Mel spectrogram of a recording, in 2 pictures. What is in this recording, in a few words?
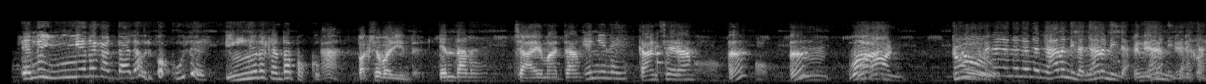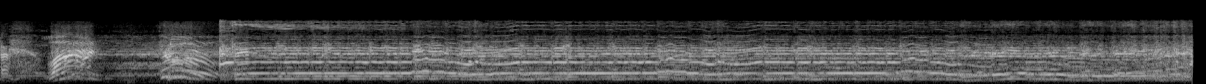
trending comedy dialogue tamil voice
